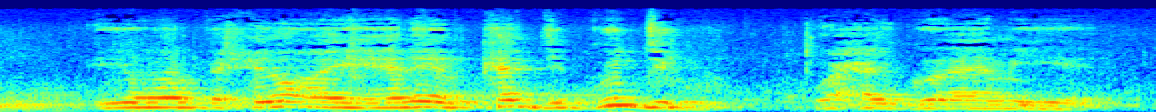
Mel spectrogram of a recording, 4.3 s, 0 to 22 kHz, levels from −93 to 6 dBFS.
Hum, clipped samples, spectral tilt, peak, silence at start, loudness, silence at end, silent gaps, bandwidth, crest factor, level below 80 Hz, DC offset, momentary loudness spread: none; under 0.1%; -6 dB/octave; -6 dBFS; 0 s; -18 LUFS; 0.05 s; none; 15.5 kHz; 12 dB; -52 dBFS; under 0.1%; 11 LU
